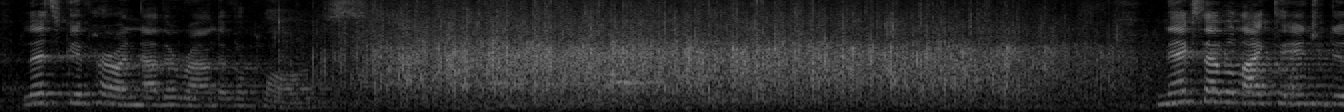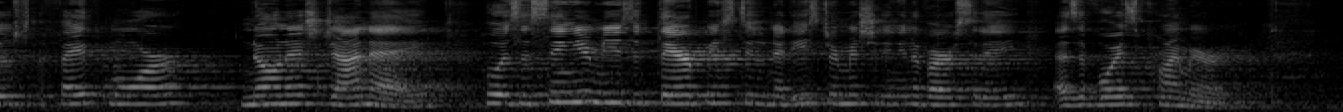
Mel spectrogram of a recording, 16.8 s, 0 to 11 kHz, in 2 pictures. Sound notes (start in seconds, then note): 1.6 applause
